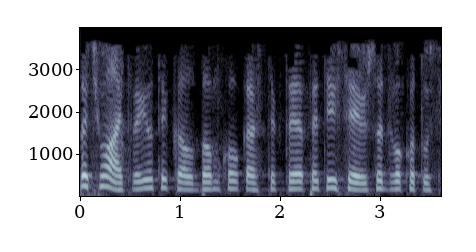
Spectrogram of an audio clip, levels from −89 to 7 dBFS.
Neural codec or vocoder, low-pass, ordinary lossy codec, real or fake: codec, 24 kHz, 6 kbps, HILCodec; 3.6 kHz; MP3, 24 kbps; fake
